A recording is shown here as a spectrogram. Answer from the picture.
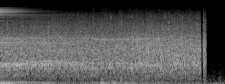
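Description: The close of a song: the bass and drums stop and an even hiss like applause carries on over a faint held chord. It cuts off suddenly at the end.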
